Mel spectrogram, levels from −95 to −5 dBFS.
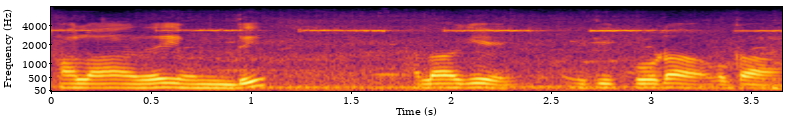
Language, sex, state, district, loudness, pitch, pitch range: Telugu, male, Andhra Pradesh, Sri Satya Sai, -14 LUFS, 145 Hz, 140-150 Hz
